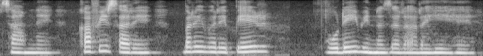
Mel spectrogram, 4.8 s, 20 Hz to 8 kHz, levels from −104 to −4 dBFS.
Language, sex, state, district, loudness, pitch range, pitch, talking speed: Hindi, female, Arunachal Pradesh, Lower Dibang Valley, -17 LUFS, 215-255 Hz, 230 Hz, 150 wpm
